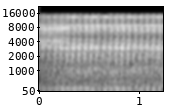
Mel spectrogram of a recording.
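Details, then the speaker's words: Honda Scoopy FI with CVT roller housing removed: rough, rattly beat over idle persists, so the noise is from the engine, not the CVT; cylinder block and head to be checked. "Soalnya ini udah tanpa CVT, suara kasarnya masih terdengar."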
